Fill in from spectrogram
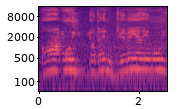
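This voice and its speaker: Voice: mid-range voice, steady tone, moderate pace, natural voice. An actor playing a wheedling, cowardly street chancer in a drama, with an Irish Dublin accent and a colloquial, pleading way of talking. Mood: evasive. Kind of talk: acted dramatic sketch. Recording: echoey, noisy recording with ambience.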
